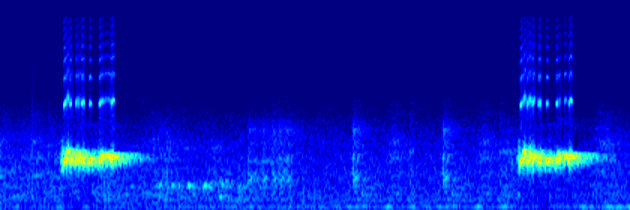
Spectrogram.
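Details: Local wild-type zebra dove (perkutut) singing: two loud, steady cooing notes with sharp clicky starts, each lasting under a second and spaced about four seconds apart, against a quiet background.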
